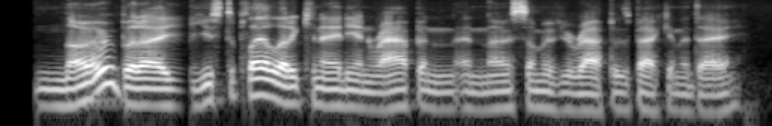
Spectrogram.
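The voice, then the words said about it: Deep voice, Australian accent. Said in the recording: “you've got a deep, sarcastic voice that comes from Australia with a weird accent.”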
